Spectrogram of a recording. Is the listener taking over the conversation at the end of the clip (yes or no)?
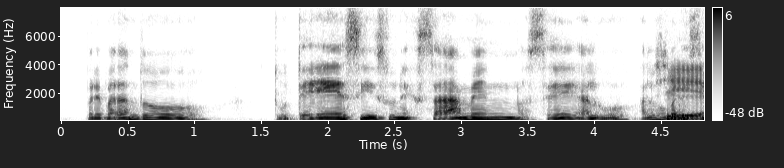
yes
